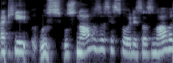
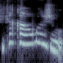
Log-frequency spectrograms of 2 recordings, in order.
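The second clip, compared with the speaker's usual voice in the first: very high, jittery, nervous squeak; 10 semitones higher than usual. Retelling calming a beginner whose blood draw went wrong: imitating own nervous voice. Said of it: "E eu nervosa num nível".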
